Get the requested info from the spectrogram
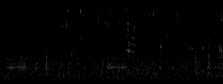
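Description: Faint trickle and drips of denatured alcohol being poured from a bottle into a small metal cat food can stove, starting about half a second in.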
